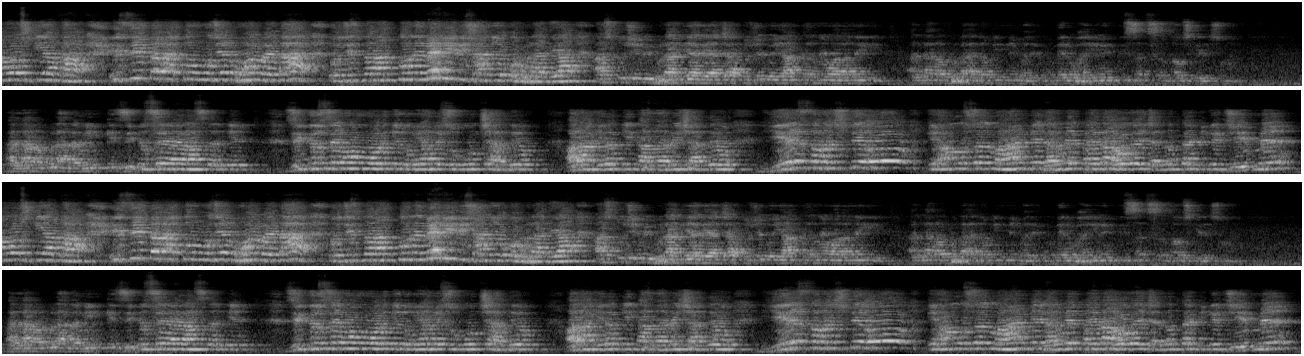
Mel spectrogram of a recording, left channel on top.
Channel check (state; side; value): normal; both; correlation 0.43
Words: کیا تھا، اسی طرح تم مجھے بھول بیٹھا، تو جس طرح تم نے میری نشانیوں کو بھلا دیا، آج تجھے بھی بھلا دیا گیا، جب تجھے کوئی یاد کرنے والا نہیں ہے۔ اللہ رب العالمین نے میرے بھائیوں کی سچ سزا اس کے لیے سنی۔ اللہ رب العالمین کے ذکر سے اعراض کر کے، ذکر سے منہ موڑ کے دنیا میں سکون چاہتے ہو اور آخرت کی کامیابی چاہتے ہو، یہ سمجھتے ہو کہ ہم مسلمان کے گھر میں پیدا ہو گئے، جنت کا ٹکٹ جیب میں،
